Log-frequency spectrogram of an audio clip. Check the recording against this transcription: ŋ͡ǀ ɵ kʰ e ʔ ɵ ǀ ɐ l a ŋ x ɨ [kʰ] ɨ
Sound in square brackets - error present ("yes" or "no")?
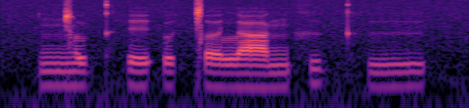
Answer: no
